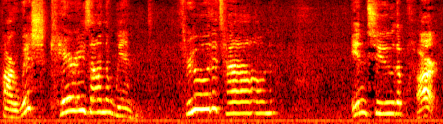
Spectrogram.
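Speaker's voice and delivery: lilting, drawn-out picture-book reading; reading to children. A narrator's reading. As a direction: float each phrase out with pauses.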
